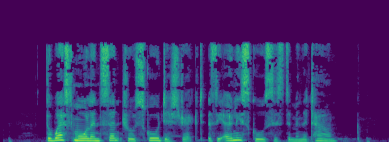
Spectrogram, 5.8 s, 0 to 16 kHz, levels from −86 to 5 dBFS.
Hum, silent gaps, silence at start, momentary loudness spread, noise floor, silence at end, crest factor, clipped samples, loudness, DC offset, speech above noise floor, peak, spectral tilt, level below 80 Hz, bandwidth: none; none; 0.7 s; 14 LU; -67 dBFS; 0.8 s; 18 dB; under 0.1%; -18 LUFS; under 0.1%; 49 dB; 0 dBFS; -3 dB/octave; -64 dBFS; 11.5 kHz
